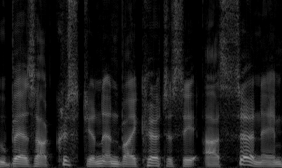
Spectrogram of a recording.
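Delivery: ordinary delivery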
